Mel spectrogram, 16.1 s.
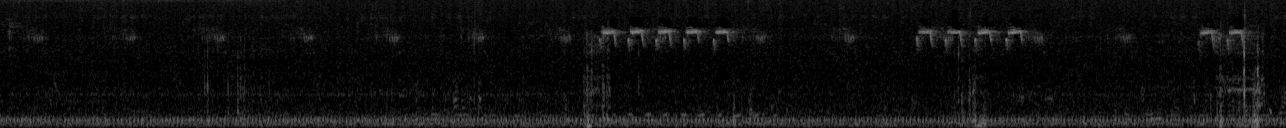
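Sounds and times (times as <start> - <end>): faint low rumble: 0.0 - 16.0
bird high chirps: 6.8 - 9.7, 11.4 - 13.2, 14.9 - 15.8.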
